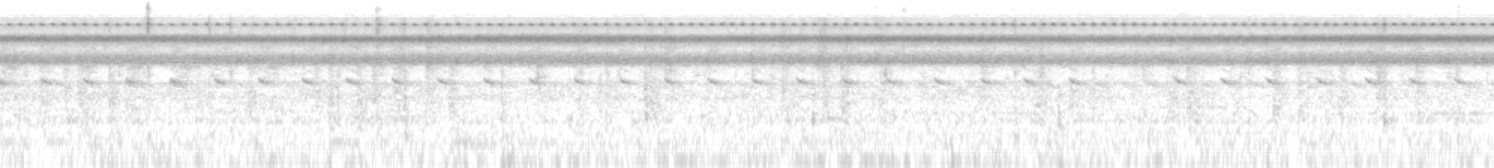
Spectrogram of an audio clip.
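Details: Crickets at night: a dense, unchanging high-pitched trilling chorus for the full span, under which a soft lower short note repeats rapidly, around three or four times per second.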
